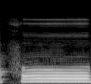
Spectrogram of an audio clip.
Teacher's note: فو مد منفصل ہے، 3 الف کی مقدار کے برابر کھینچ کر پڑھیں گے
